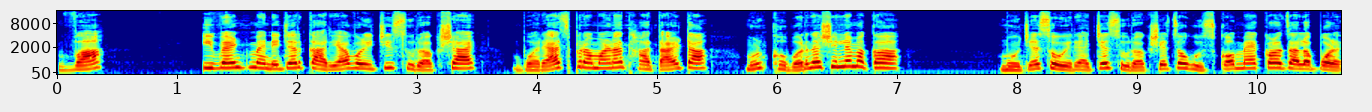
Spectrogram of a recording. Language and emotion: Goan Konkani, surprised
